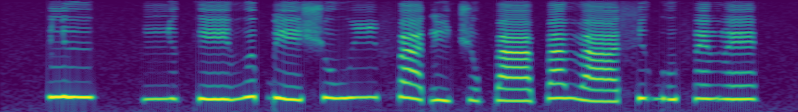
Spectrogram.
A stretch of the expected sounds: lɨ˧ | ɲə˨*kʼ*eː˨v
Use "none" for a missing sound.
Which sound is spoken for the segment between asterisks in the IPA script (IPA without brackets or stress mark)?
k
